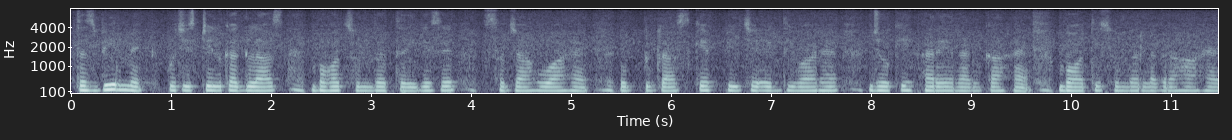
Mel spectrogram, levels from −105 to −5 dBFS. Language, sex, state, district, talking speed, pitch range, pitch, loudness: Hindi, male, Maharashtra, Pune, 150 wpm, 135-145 Hz, 140 Hz, -27 LUFS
